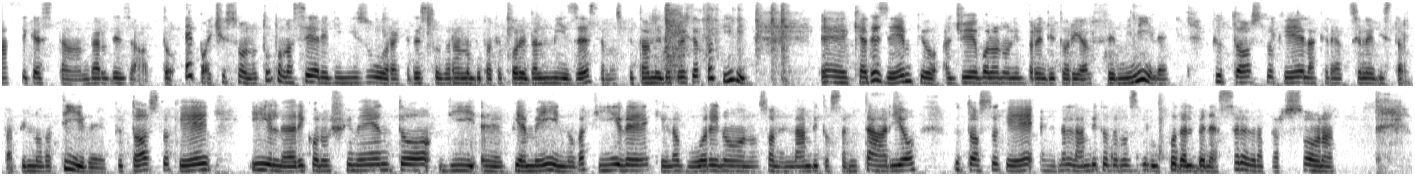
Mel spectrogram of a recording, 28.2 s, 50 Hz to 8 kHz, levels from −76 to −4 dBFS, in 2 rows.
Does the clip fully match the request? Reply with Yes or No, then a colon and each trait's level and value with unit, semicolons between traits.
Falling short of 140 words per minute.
Yes: average, 130 wpm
